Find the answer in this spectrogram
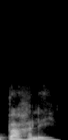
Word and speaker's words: parlent: le verbe en ER, le je, tu, il au singulier et au pluriel, le elle au singulier et au pluriel ou le on, ont la même prononciation. Je parle, tu parles, il parle au singulier, il parle au pluriel, elle parle, on parle.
